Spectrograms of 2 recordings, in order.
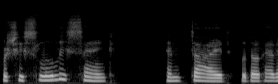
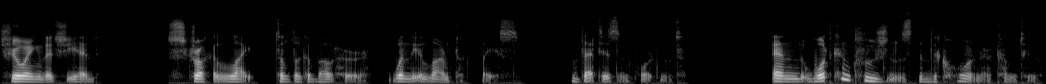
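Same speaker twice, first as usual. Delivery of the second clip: lower, measured detective voice; a calm, lower Holmes cutting in; 5 semitones lower than usual. Acted. Holmes reasons aloud.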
